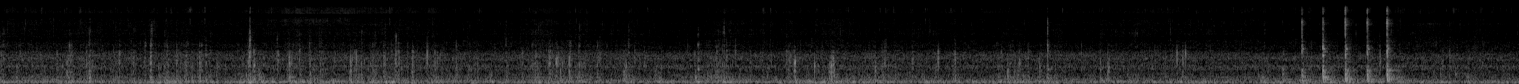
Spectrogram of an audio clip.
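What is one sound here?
Metal tongs clink against a pot.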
